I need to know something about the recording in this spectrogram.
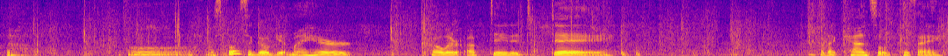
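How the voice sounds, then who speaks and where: An older woman with a scratchy voice, slowly thinking aloud as she plays a video game. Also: fairly low pitch, creaky. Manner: thinking aloud, slow and musing. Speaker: gaming channel host. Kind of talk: casual gameplay commentary. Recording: steady rain noise behind. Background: rain.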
